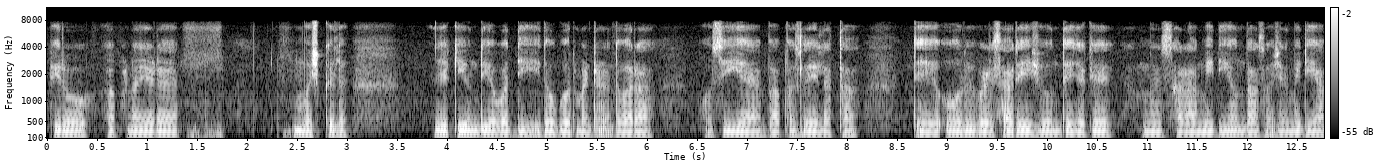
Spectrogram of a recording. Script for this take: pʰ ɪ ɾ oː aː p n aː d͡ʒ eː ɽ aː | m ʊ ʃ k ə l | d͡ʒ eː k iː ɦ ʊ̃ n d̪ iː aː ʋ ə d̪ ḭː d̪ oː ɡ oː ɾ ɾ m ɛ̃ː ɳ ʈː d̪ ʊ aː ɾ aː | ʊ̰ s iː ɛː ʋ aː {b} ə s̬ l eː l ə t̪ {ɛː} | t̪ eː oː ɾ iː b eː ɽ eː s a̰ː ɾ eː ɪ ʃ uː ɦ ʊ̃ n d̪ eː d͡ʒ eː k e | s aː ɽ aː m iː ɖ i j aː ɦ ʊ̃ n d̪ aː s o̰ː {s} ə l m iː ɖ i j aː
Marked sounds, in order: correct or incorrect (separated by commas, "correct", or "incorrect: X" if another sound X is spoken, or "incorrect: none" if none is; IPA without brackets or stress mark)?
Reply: incorrect: p, incorrect: aː, incorrect: ʃ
